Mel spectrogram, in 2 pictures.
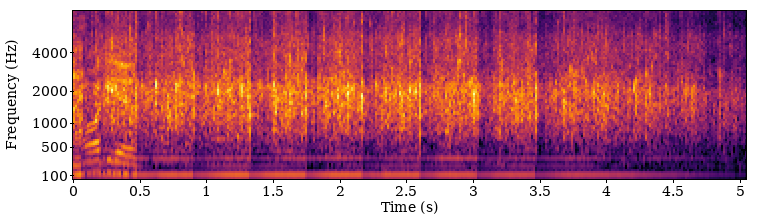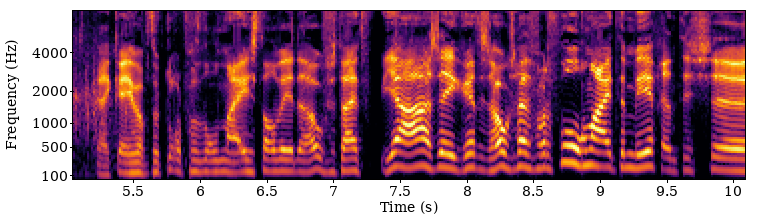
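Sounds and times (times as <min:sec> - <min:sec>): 
low steady hum: 0:00.0 - 0:05.5
crowd applause: 0:00.0 - 0:05.6
speech: 0:00.2 - 0:00.8, 0:05.2 - 0:10.0.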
